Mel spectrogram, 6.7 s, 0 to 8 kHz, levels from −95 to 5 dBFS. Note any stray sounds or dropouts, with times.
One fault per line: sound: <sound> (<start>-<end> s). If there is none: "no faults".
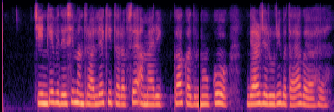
sound: dropout (4.0-4.0 s)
